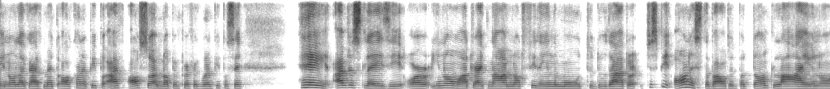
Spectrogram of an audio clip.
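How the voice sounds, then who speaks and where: A woman's voice: on the low side, fairly even intonation, moderate pace. A woman from Indonesia hosting a casual livestream, rambling and leaning on filler phrases like "you know, like". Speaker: livestream host.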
